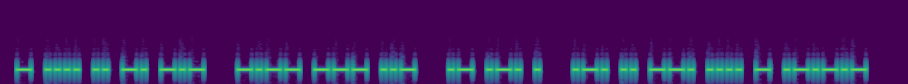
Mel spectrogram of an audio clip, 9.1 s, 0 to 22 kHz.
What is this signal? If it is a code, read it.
Morse code, heard as a keyed tone, about 25 wpm, 700 Hz. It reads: THINK YOU ARE RIGHT.
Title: Sentences from Top 1000 Words - Review Part 4 - 25wpm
